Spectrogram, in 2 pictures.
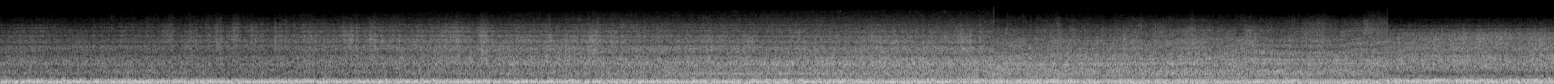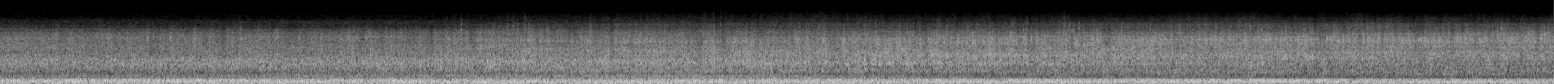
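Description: John Deere combine harvesting corn: its diesel engine runs steadily under load, with a steady hum of threshing and harvesting machinery. The sound shifts slightly about ten and fourteen seconds in.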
